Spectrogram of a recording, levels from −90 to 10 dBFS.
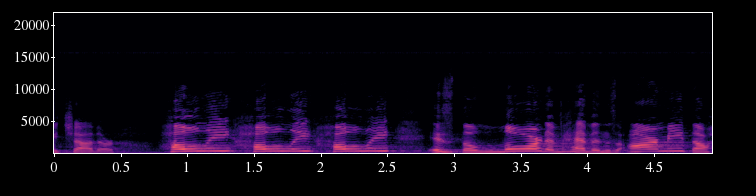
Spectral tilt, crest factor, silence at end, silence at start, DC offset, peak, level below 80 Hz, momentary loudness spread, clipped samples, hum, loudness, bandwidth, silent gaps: -3.5 dB/octave; 20 dB; 0 s; 0 s; under 0.1%; -18 dBFS; -70 dBFS; 9 LU; under 0.1%; none; -38 LUFS; 16 kHz; none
